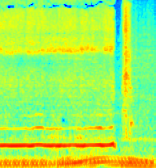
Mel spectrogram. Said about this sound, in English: Opening the garage door.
